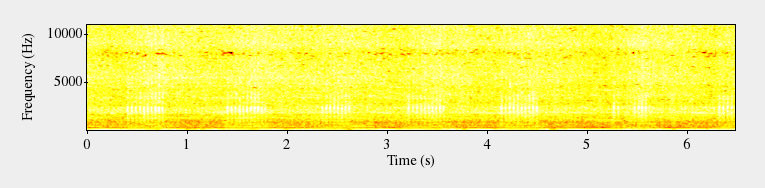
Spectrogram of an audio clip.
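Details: Evo engine revving up and down with a repeating higher-pitched rasp on each rise over the deep drone; noise present, source unclear.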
